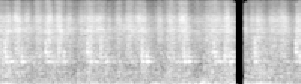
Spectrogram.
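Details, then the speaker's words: Presto pressure canner processing raw-pack carrots: quick repeated hissing puffs as the weight rocks too fast instead of slowly; heat too high, being turned down gradually to avoid jar siphoning. "this rocking is supposed to be at a slow rocking and it's getting pretty quick I'm going to just touch it down a little"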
